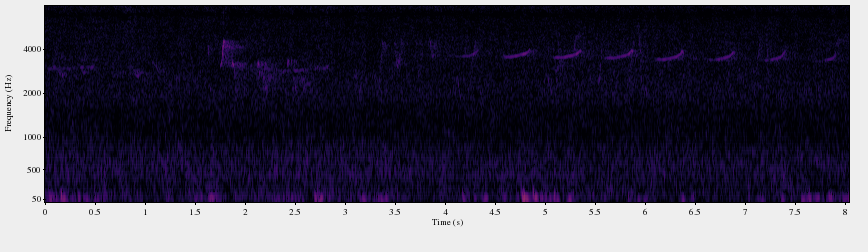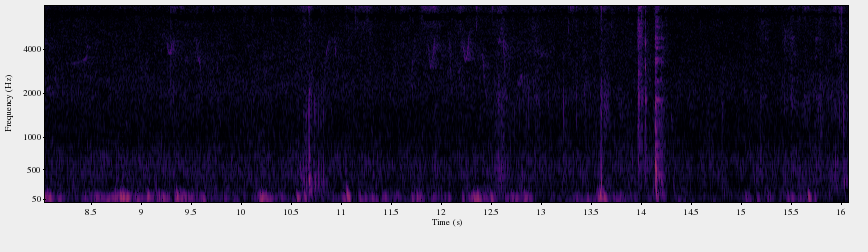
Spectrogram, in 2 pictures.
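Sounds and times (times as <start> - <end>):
bird chirping: 0.0 - 9.8, 10.6 - 13.4.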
